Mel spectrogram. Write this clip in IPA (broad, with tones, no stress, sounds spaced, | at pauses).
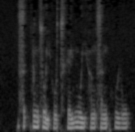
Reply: s ɐ˨˥ t̚ f ɵ˧ n s uː˨˩ j h uː˨˩ t͡sʰ e˨˥ j m uː˨ j h ɐ˧ ŋ s ɐ˨˥ ŋ kʷʰ iː˨ w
